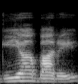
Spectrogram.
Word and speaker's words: Guillain-Barré: important social activity uh Gillan syndrome or if it is correctly to be pronounced in the French terms it is called gabare rather than Gillen so gabare are both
